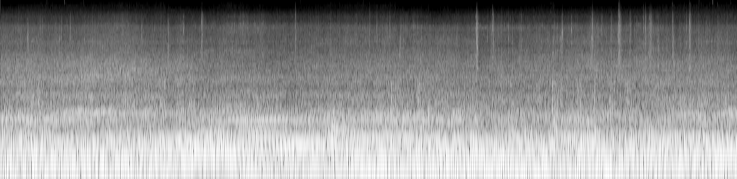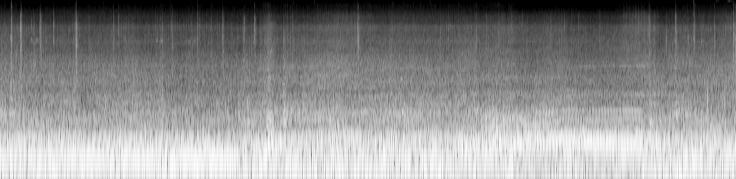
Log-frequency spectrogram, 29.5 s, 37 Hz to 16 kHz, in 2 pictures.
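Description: The AMC 360 V8 of a 1979 Jeep CJ7 running under way, heard from inside the vehicle, its engine note rising and falling with the throttle, with road and wind noise.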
